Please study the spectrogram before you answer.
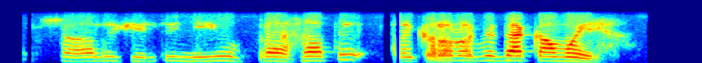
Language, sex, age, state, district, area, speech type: Kashmiri, male, 45-60, Jammu and Kashmir, Ganderbal, rural, conversation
